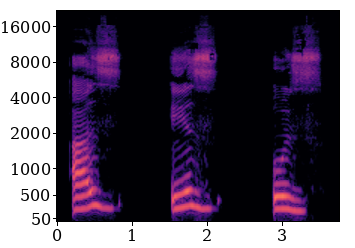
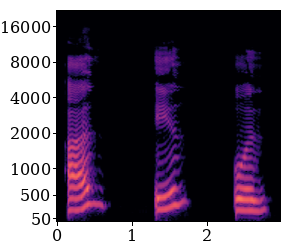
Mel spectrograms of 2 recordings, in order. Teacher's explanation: زا اور ذال کو پڑھتے ہوئے فرق واضح کریں، کیونکہ زا سختی سے پڑھا جاتا ہے اور ذال نرمی سے پڑھا جاتا ہے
